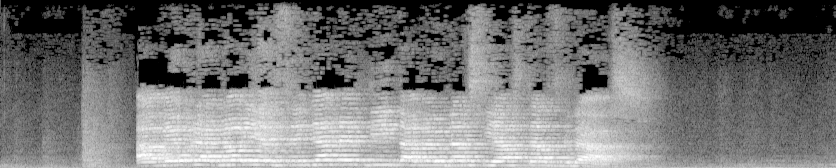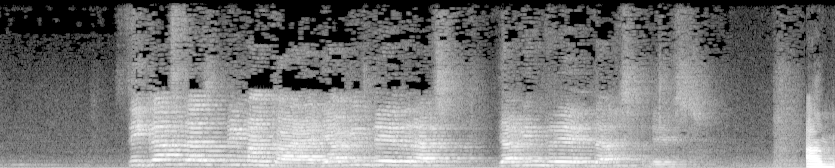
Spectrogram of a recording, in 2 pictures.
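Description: A young girl speaks in a high, clear voice.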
